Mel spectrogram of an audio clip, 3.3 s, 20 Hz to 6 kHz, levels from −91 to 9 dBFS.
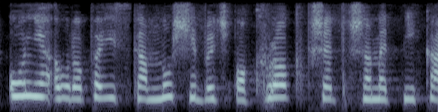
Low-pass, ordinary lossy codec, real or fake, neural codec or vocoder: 5.4 kHz; none; fake; codec, 16 kHz, 1.1 kbps, Voila-Tokenizer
